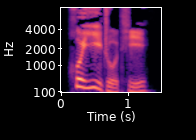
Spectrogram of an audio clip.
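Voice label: Chinese, example sentence; hsk4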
